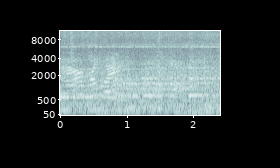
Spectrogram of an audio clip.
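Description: Steady rushing noise of a working glassblowing studio, with voices of nearby people talking over it.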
